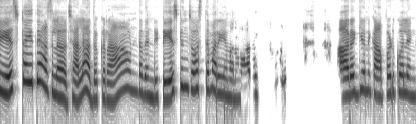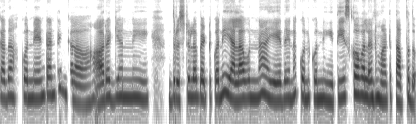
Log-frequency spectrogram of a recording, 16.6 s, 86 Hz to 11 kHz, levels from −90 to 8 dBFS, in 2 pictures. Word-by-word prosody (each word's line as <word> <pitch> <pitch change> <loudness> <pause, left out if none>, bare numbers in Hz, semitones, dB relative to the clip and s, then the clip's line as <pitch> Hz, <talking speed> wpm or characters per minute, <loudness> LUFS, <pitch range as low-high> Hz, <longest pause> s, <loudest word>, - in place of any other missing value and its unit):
టేస్టైతే 385 - +6
అసలు 285 -5 +2 0.2
చాలా 235 +6 +2
అదొక 225 0 -4
రా 210 0 +1 0.3
ఉంటదండి. 275 -6 -2
టేస్ట్‌ని 310 +11 +4
చూస్తే 335 +1 +1
మరి 290 -3 +2 0.2
మనం 230 -1 -6 0.2
ఆరోగ్యం 270 +3 -3 1.7
ఆరోగ్యాన్ని 290 +5 +2
కాపాడుకోలేం 280 +2 0
కదా! 250 +2 -3 0.2
కొన్నేంటంటే 250 +5 -4
ఇంకా 225 -5 -7 0.5
ఆరోగ్యాన్ని 245 +2 -2 0.7
దృష్టిలో 245 +2 -2
పెట్టుకొని 235 +3 -2 0.2
ఎలా 220 +1 +2
ఉన్నా 240 +3 -3 0.3
ఏదైనా 230 +4 -4
కొన్ని 240 -1 -2
కొన్ని 230 0 -1 0.2
తీసుకోవాలన్నమాట 245 -3 0 0.2
తప్పదు. 200 +1 -3
250 Hz, 95 wpm, -19 LUFS, 230-285 Hz, 1.7 s, టేస్టైతే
